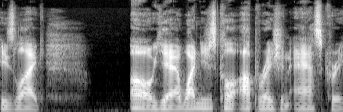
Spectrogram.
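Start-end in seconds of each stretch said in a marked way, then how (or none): 1.3-3.4 put-on sarcastic voice. Retelling a movie scene where the son answers Doctor Evil: imitating Scott's sarcasm. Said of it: "who's like real sarcastic".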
